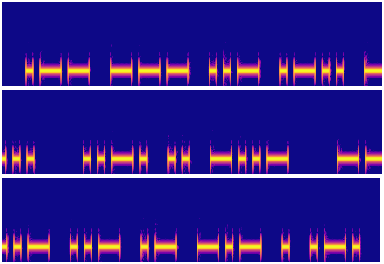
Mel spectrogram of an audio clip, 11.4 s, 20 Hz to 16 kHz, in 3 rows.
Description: Morse code, heard as a keyed tone, about 17 wpm, 700 Hz. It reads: WOULD FIX QUAKER
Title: Pangram Challenge v2 - 17wpm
